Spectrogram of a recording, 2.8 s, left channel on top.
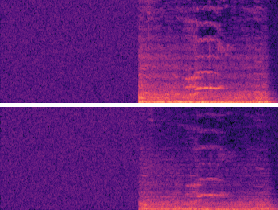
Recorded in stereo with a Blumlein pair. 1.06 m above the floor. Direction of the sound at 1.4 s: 40° left.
